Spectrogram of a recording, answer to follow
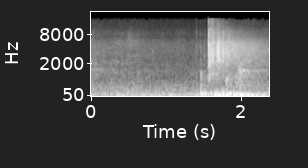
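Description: A sharp crack of a bamboo shinai striking kendo armour about one and a half seconds in, with a heavy stamping step on the wooden gym floor.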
